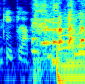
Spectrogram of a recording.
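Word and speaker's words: Koechlin: There's coach and the real pronunciation is Kekla.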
